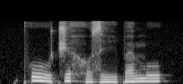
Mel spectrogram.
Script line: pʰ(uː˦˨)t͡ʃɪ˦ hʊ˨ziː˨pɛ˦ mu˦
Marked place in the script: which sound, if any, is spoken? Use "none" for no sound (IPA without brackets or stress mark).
uː˦˨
